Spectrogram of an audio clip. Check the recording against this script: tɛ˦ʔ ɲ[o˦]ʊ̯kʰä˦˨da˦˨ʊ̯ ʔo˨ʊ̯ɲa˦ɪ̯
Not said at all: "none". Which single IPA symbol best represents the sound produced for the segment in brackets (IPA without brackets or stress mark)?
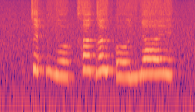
o˨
